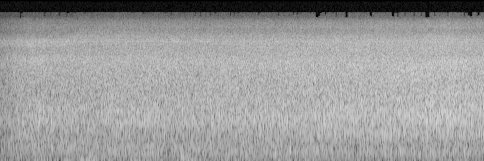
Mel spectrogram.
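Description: Mountain stream rushing over rocks in small cascades: a steady, even rush of water.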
